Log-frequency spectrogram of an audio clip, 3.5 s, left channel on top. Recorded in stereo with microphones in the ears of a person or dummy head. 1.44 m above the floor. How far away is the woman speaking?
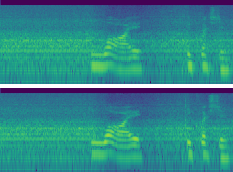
About 2.5 m.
